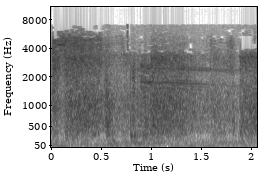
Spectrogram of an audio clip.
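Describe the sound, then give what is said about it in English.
Gunfire crackles from all sides of a building, a dense, continuous burst of overlapping shots and rumble with no pause, loud throughout the short stretch. “Shots come from every side of building.”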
